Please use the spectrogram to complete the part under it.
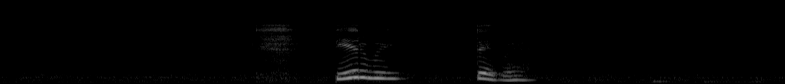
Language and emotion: Russian, sad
